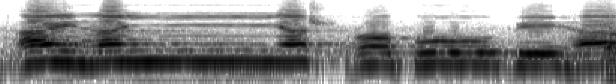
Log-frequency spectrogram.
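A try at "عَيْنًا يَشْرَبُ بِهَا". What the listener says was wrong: Loh, bunyinya pendek. Ainai yashrabu bi. Ngaten mawon. Loh, bunyinya mboten pareng ngoten. Pun yashrabu bihal kepanjangan itu. Ainai yashrabu bihal.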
